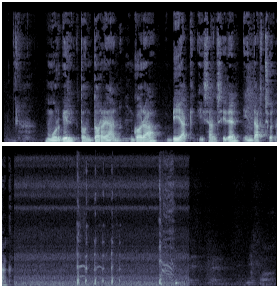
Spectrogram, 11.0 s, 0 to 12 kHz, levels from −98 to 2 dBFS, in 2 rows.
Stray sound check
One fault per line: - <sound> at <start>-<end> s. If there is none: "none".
- cough at 7.0-7.9 s
- cough at 8.6-9.1 s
